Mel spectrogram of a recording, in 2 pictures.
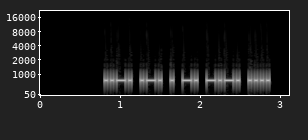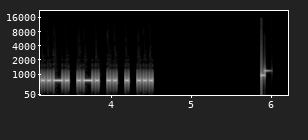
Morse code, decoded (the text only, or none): FRENCH FRIES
